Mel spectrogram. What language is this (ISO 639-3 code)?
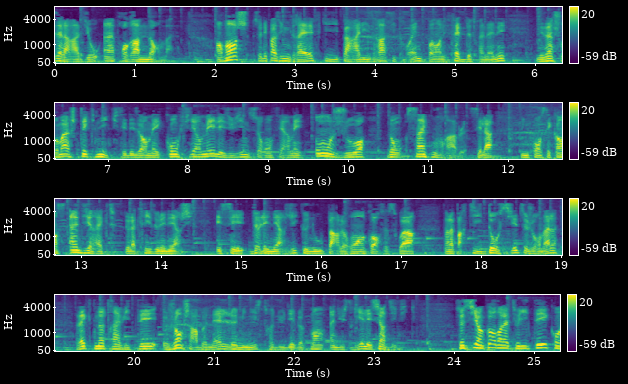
fra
